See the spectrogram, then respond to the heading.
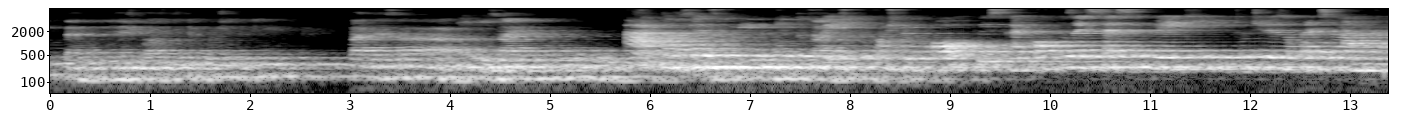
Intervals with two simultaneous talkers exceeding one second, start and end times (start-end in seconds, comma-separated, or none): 5.9-8.4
